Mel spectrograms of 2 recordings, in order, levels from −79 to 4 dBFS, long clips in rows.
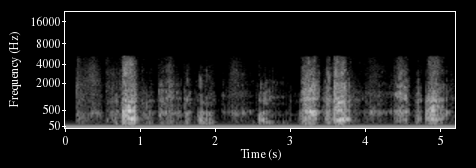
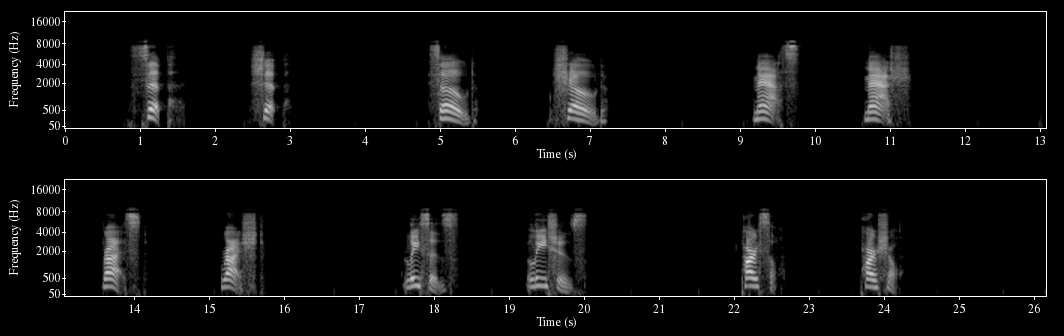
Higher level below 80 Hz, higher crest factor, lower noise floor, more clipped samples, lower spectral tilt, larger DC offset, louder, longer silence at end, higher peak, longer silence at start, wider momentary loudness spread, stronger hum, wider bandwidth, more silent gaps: first, -56 dBFS vs -72 dBFS; about the same, 26 dB vs 26 dB; second, -46 dBFS vs -87 dBFS; neither; first, -7 dB/octave vs -1 dB/octave; first, 3% vs under 0.1%; second, -24 LUFS vs -21 LUFS; second, 0.05 s vs 2 s; about the same, 0 dBFS vs 0 dBFS; second, 0.15 s vs 0.9 s; first, 23 LU vs 16 LU; neither; second, 5.4 kHz vs 9.4 kHz; neither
